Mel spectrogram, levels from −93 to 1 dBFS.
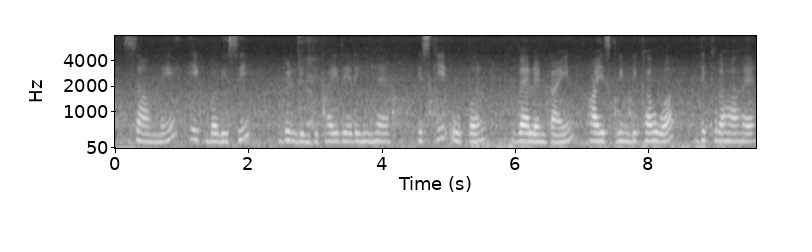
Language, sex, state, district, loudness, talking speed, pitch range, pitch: Hindi, female, Punjab, Pathankot, -16 LUFS, 110 wpm, 210-225 Hz, 215 Hz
